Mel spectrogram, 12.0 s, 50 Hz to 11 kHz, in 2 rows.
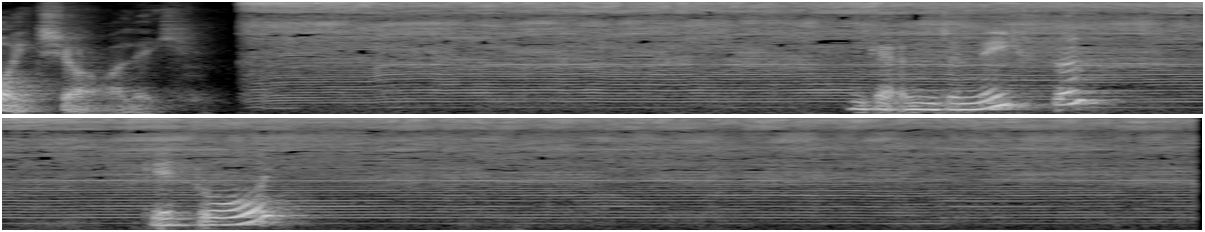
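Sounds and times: electric hair clippers buzzing: 1.2s - 12.0s.

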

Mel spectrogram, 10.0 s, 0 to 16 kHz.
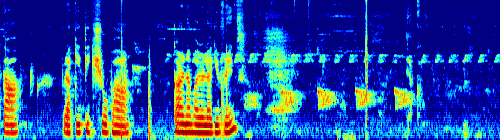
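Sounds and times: faint high chirping: 2.5s - 10.0s
bird calls: 4.8s - 10.0s.

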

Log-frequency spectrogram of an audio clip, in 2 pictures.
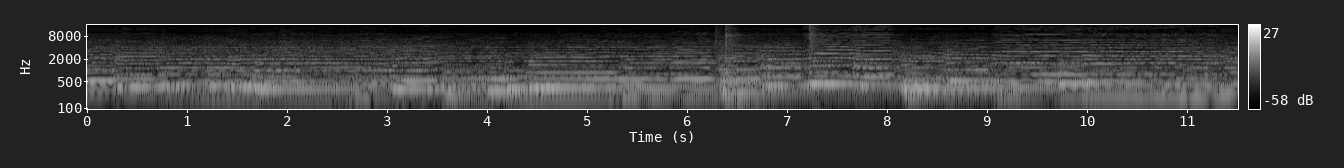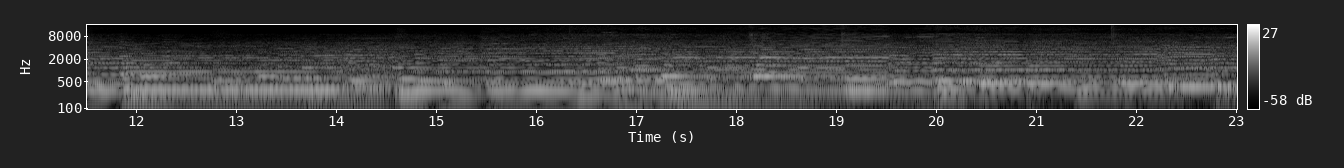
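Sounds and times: string ensemble playing: 0.0s - 23.0s.

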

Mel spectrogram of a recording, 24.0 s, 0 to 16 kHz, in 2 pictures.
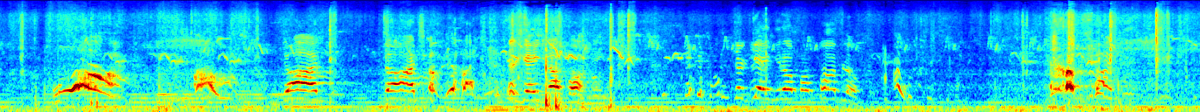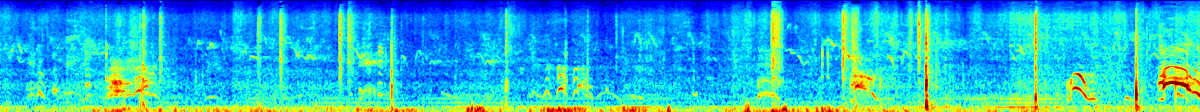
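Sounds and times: children shouting: 0.5s - 2.5s, 23.6s - 24.0s.

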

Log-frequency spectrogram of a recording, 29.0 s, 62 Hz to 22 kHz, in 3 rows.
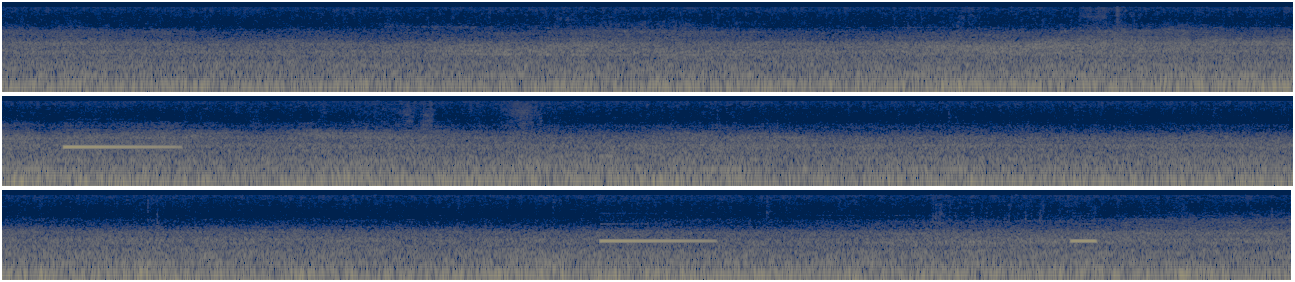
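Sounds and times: road and tyre rumble in car cabin: 0.0s - 29.0s
electronic beep: 10.2s - 11.1s, 23.9s - 24.8s, 27.4s - 27.6s.

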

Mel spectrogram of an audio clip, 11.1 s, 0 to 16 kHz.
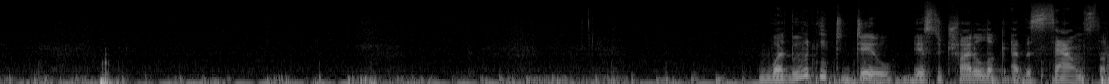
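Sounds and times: faint low thuds and rumble: 0.0s - 11.0s.

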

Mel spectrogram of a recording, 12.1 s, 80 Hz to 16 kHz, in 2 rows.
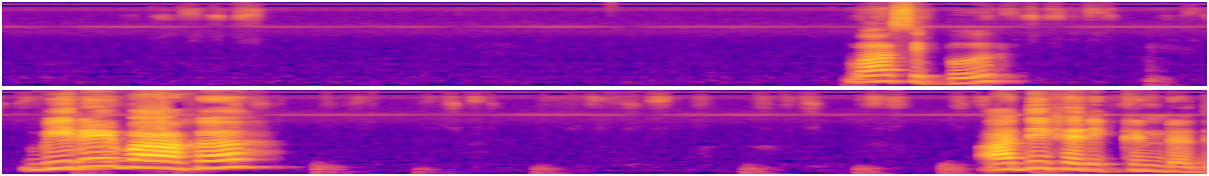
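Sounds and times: woman speaking: 4.2s - 5.0s, 6.2s - 7.4s, 10.9s - 12.0s
pen writing on a board: 5.0s - 6.1s, 7.5s - 11.0s.

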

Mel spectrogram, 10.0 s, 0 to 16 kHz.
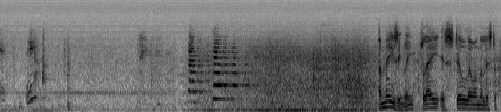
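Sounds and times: train rumbling past: 0.0s - 10.0s
two-tone train horn: 3.6s - 5.3s.

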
